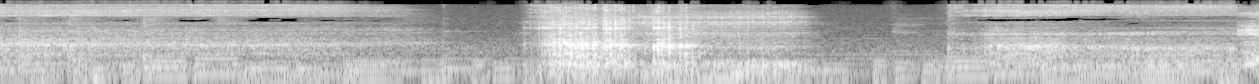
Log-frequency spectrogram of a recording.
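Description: A voice imitating loud, rasping snores like an old wolf, a few rough throaty breaths with a harsh roaring swell in the middle, close and alone.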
